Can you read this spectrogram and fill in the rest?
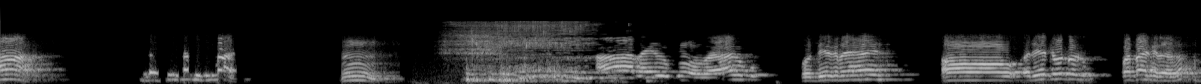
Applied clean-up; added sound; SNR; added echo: classical method Wiener filter.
